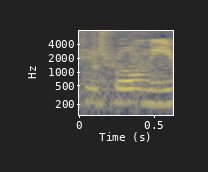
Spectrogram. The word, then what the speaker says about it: Ctrl.Me: information about you so we are ctrlme it's pronounced control me robotics we're based in venice beach you can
